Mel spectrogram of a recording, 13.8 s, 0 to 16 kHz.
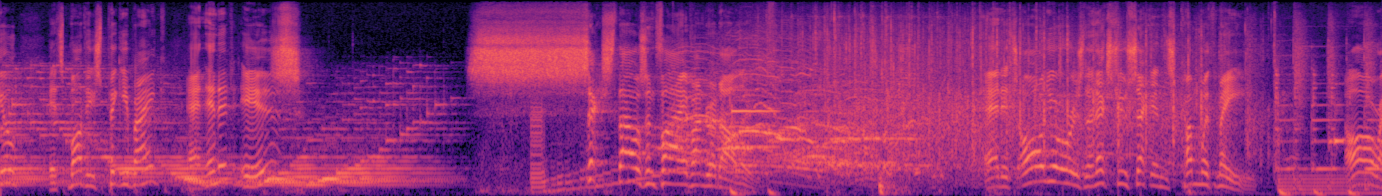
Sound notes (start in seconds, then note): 6.7 cheering and applause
